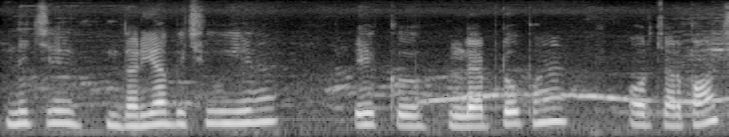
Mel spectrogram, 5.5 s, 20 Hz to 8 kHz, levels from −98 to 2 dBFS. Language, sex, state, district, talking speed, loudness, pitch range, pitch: Hindi, male, Bihar, West Champaran, 120 wpm, -18 LUFS, 200-250 Hz, 220 Hz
